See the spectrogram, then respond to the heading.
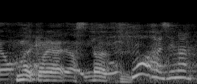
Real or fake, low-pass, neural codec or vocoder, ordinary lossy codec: fake; 7.2 kHz; autoencoder, 48 kHz, 32 numbers a frame, DAC-VAE, trained on Japanese speech; MP3, 48 kbps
